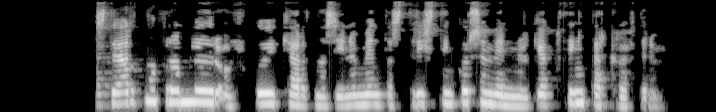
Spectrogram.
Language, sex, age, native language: Icelandic, female, 30-39, Icelandic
